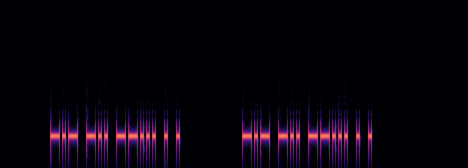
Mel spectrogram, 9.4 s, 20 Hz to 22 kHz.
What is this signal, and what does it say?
Morse code, heard as a keyed tone, about 20 wpm, 700 Hz. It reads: KD7EE KD7EE
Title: USA Call Signs - 5 Characters - Repeated 2x - 20wpm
